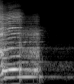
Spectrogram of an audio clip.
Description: vocal chop octaves F

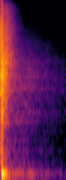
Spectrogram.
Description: Snare

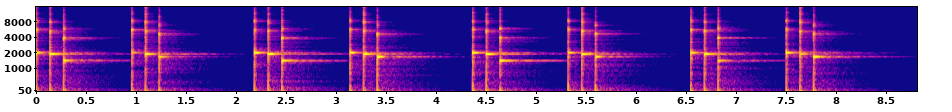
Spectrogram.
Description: plucks 110 bpm

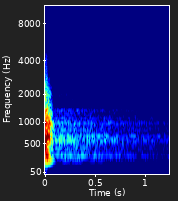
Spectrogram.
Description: Snare Wire (Filter); Kryptic Samples

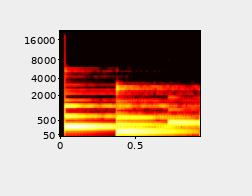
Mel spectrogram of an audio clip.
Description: Perc Cork

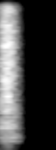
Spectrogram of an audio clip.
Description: DNB SHAKER

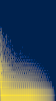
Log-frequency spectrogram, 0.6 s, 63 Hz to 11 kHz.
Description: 808 F; sunset

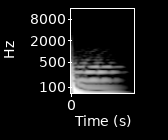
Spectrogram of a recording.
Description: Kick

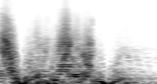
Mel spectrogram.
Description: fx glitch

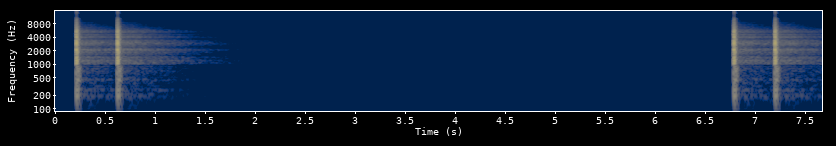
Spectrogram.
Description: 73bpm Perc; Robbers

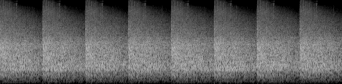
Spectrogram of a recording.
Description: Crowd Clap 140bpm

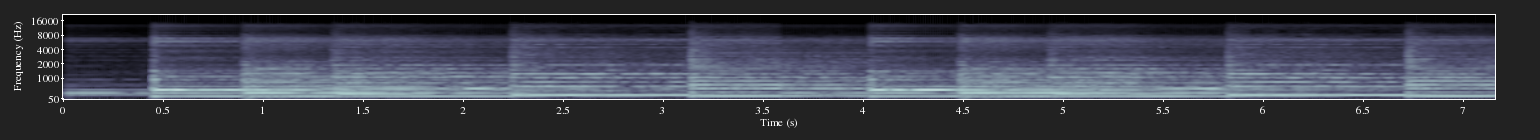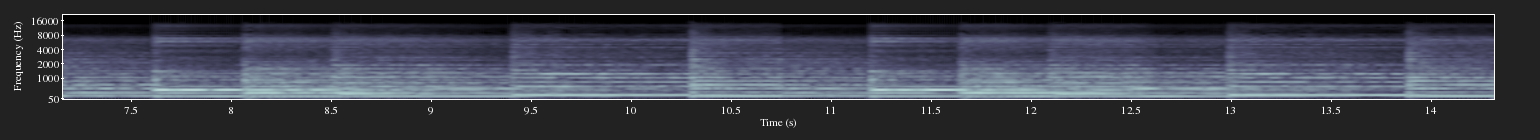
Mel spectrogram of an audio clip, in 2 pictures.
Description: Melody Loop Piano A 67 BPM LoFi Ambient

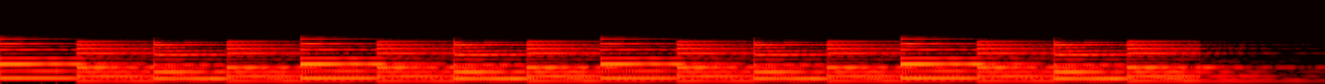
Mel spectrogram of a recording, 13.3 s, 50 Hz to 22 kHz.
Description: Basic Trap E 160BPM

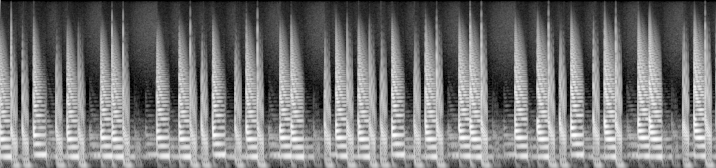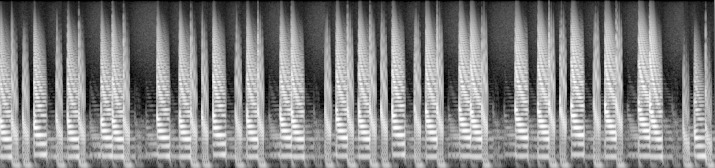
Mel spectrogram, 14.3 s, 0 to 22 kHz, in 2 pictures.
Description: Synth 134BPM G Analog Square

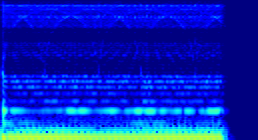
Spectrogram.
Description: Syn Bass; Rift

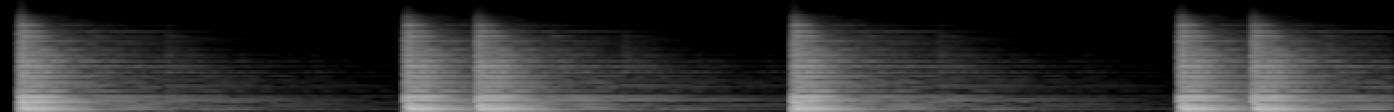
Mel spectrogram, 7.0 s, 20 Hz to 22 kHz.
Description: Piano Loop 124 C

